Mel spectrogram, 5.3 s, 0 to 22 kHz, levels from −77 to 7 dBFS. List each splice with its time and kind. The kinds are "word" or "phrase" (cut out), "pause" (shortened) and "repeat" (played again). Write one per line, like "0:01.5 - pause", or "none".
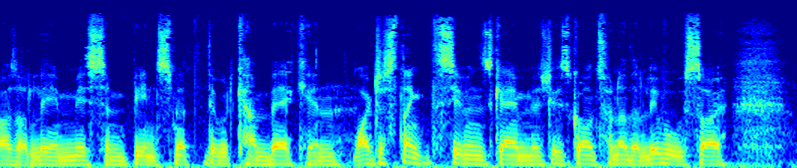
0:02.4 - word
0:03.6 - word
